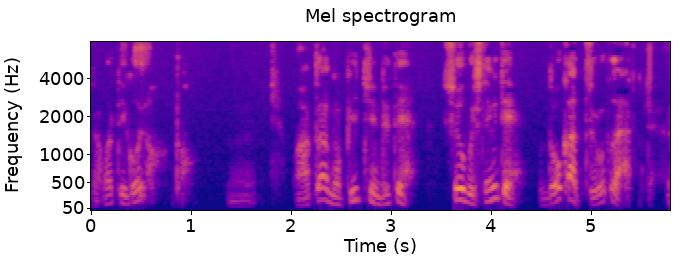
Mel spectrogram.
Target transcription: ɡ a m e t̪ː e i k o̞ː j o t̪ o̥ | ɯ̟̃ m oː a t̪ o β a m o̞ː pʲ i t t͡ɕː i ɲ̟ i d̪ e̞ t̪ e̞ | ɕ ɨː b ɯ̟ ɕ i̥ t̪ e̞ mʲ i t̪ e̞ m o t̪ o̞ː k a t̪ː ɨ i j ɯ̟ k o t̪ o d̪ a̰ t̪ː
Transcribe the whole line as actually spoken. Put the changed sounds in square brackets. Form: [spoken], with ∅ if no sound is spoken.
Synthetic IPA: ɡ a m [a] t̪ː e i k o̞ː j o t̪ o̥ | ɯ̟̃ m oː a t̪ o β a m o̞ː pʲ i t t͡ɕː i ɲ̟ i d̪ e̞ t̪ e̞ | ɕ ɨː b ɯ̟ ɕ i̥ t̪ e̞ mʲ i t̪ e̞ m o [d̪] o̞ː k a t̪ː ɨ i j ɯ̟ k o t̪ o d̪ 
